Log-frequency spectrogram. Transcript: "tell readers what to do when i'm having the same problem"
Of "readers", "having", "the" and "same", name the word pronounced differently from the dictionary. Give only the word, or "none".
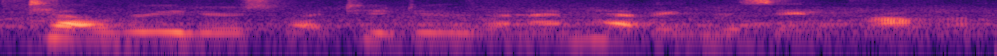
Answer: none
